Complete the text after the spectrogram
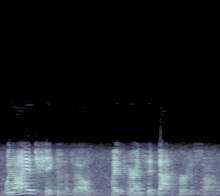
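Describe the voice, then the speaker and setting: Animated man reading to kids, far off. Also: on the high side, a little fast. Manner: animated, expressive storytelling. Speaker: storytime reader. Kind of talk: reading a picture book aloud to children. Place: bookstore storytime. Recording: distant echoey lo-fi room recording with noise.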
